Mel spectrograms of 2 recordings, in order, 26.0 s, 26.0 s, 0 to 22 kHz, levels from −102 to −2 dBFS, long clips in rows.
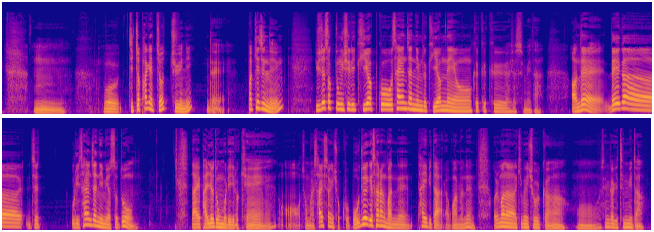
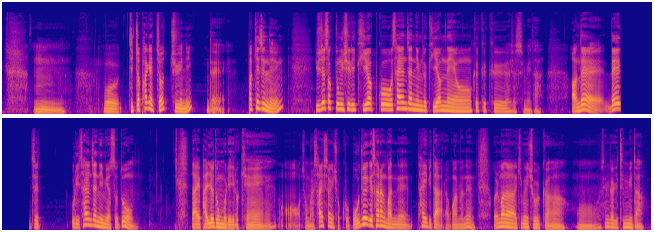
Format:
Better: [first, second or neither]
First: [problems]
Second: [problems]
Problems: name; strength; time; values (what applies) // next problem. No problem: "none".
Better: first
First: none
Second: audio cutting out; at 12 s for 1 s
